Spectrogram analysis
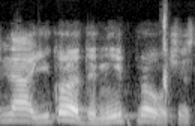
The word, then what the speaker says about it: Dnipro: Dnipro, the Dnipro, Ukraine. The D is silent. Dnipro. or Dnipro.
